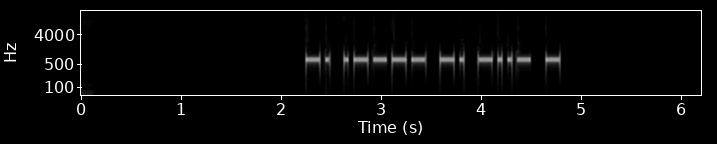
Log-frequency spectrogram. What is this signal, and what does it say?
Morse code, heard as a keyed tone, about 25 wpm, 700 Hz. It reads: N1NXT
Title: USA Call Signs - 5 Characters - Repeated 2x - 25wpm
